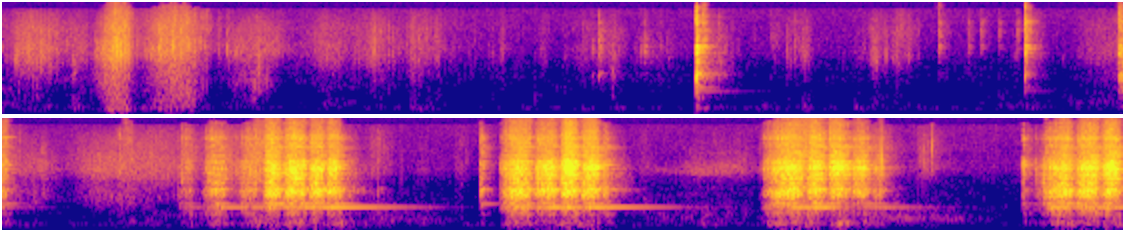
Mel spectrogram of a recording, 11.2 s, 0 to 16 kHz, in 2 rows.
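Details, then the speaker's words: 1988 Suzuki GSX-R1100 valve lapping, separate mic: harsh rasping grind in regular strokes as the oiled valve is turned on its seat, not yet mated; should smooth out and go quiet. "the idea with this is the you'll hear a grinding sound that should smooth out and go very quiet that's what we're looking for"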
